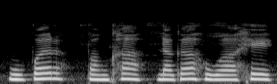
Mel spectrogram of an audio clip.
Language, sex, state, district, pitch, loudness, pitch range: Hindi, female, Madhya Pradesh, Bhopal, 235 Hz, -14 LUFS, 225-250 Hz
